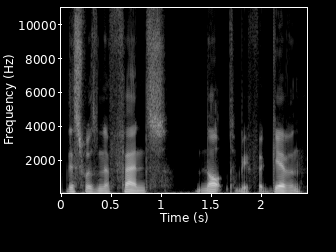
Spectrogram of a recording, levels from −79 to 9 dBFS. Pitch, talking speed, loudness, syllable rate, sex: 105 Hz, 195 wpm, -20 LUFS, 6.0 syllables/s, male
